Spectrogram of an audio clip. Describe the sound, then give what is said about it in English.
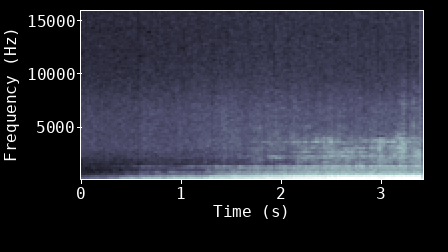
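A car engine starts low and steadily builds, its droning hum growing louder and rougher as the vehicle pulls away and accelerates, with no voices. “Horace, come on, stop loafing. I want to get as far away from Brightwood Hospital as I can.”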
